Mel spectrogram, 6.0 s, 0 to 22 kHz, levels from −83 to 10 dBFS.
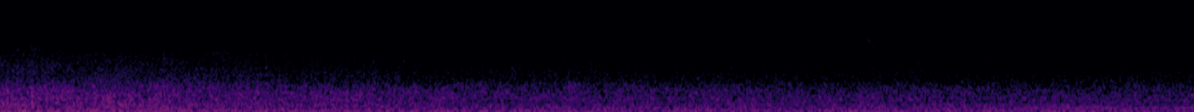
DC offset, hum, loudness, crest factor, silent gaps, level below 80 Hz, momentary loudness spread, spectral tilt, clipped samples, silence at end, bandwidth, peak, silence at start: under 0.1%; none; -57 LUFS; 18 dB; none; -60 dBFS; 6 LU; -7 dB/octave; under 0.1%; 0 s; 16 kHz; -38 dBFS; 0 s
